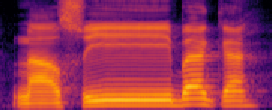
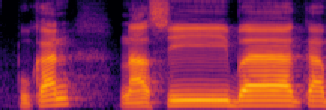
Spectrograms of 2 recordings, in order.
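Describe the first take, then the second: First: The final vowel is kept short. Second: The final vowel is drawn out long. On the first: The speaker calls it right. "tapi nasibaka ya" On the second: The speaker calls it wrong.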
